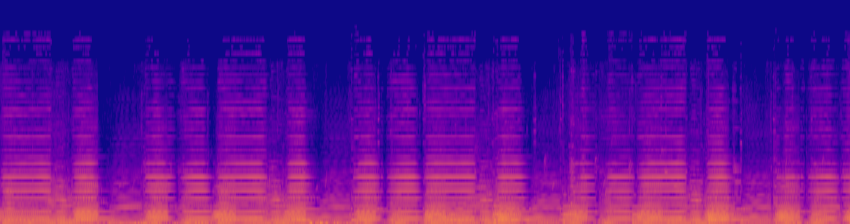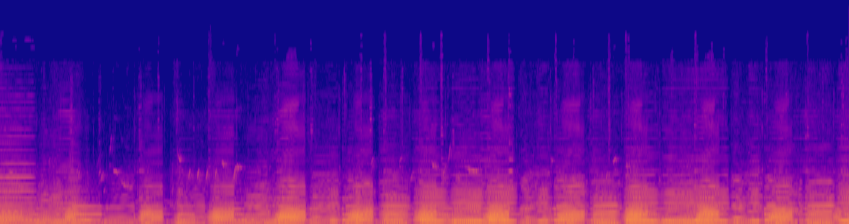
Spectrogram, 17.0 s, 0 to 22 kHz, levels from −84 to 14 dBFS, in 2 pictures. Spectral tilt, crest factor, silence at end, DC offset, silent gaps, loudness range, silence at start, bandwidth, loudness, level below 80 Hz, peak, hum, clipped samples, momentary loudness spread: -5 dB/octave; 18 dB; 0 s; under 0.1%; none; 4 LU; 0 s; 17.5 kHz; -22 LUFS; -32 dBFS; -4 dBFS; none; under 0.1%; 7 LU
